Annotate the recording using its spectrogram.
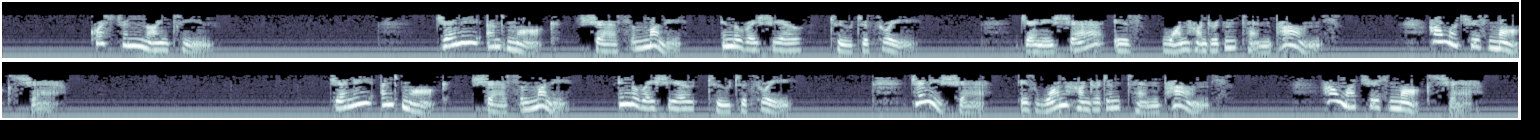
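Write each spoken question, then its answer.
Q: Jenny's share is £110. How much is Mark's share?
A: £165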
